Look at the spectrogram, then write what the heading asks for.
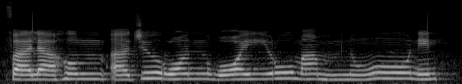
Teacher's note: یا لین ہے، را پر پیش ہے موٹا پڑھیں گے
